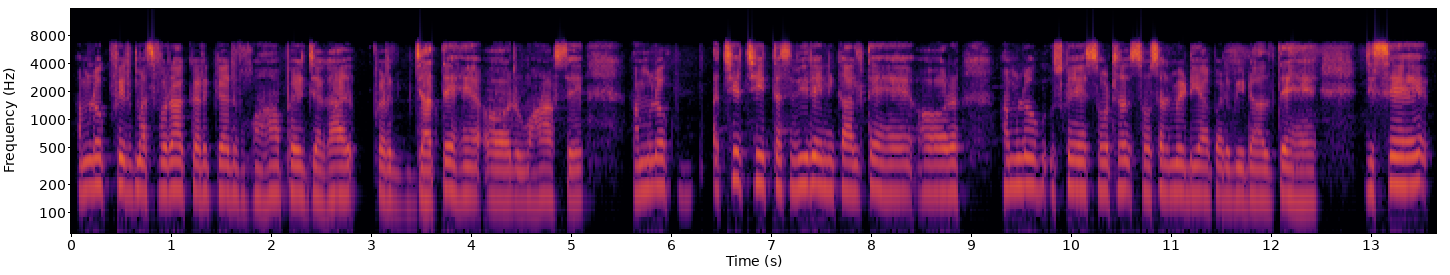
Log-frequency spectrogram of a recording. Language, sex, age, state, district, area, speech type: Urdu, male, 18-30, Bihar, Khagaria, rural, spontaneous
